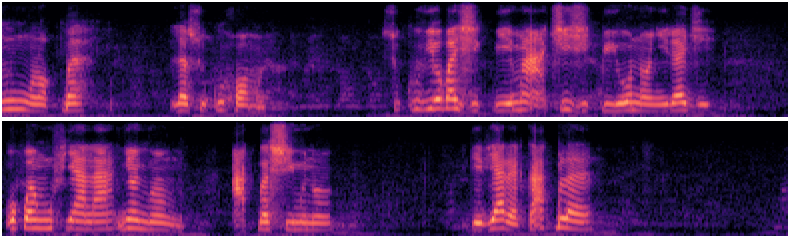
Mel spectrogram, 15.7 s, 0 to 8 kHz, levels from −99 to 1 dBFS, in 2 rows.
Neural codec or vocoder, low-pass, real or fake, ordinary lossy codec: vocoder, 44.1 kHz, 80 mel bands, Vocos; 7.2 kHz; fake; Opus, 32 kbps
